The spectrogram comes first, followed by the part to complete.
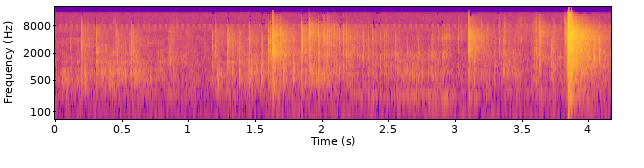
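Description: Fingers picking at and prying open a small perforated cardboard door on a chocolate advent calendar: light scratching and tearing clicks, with a few sharp snaps, the loudest near the end.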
